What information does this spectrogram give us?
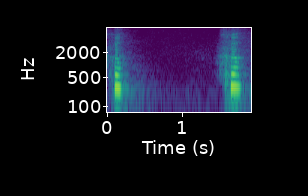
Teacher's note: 舌头后缩，舌根接近软腭，让气流从舌根和软腭间摩擦出来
